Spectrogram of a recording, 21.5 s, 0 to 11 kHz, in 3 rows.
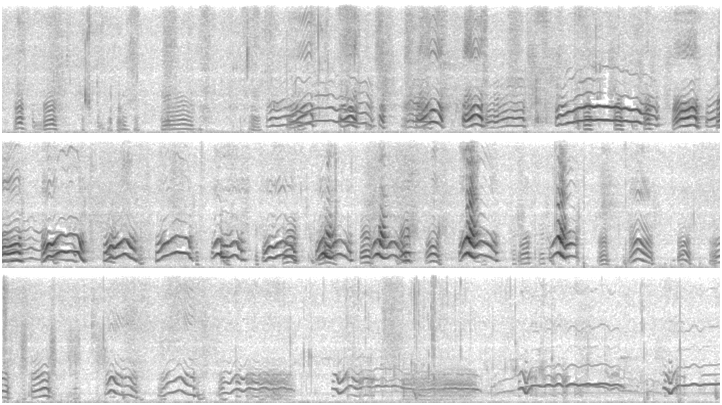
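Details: Litter of five-day-old field Labrador Retriever puppies from Biscuit, 2017 JFA Grand Champion, during 10 a.m. feeding; loud insistent whimpering that swells into a dense chorus of wavering whines midway, then thins to a few drawn-out cries.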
